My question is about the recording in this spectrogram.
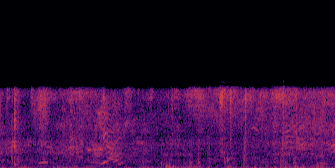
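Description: A child sliding down a playground slide: a low rumble with irregular bumps as clothing and shoes rub and knock on the slide, loudest about two seconds in, mixed with handling noise on the microphone.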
